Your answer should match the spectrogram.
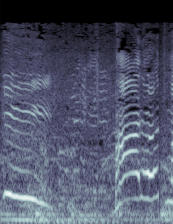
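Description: Children's high-pitched voices calling out: one long falling call at the start, then several short calls near the end.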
